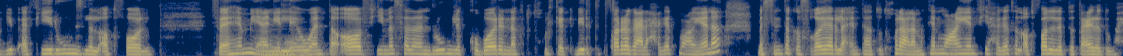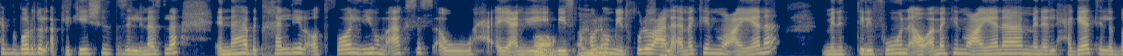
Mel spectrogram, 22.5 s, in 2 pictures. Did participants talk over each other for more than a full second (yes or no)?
yes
